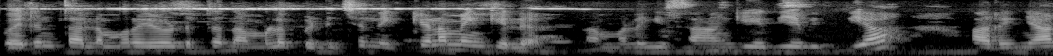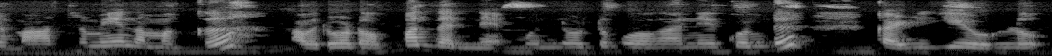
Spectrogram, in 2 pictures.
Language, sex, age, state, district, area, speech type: Malayalam, female, 30-45, Kerala, Kollam, rural, spontaneous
